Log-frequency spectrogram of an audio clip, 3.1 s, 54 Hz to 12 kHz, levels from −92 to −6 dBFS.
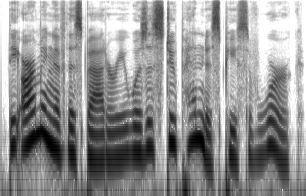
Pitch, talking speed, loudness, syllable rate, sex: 190 Hz, 215 wpm, -16 LUFS, 5.9 syllables/s, female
